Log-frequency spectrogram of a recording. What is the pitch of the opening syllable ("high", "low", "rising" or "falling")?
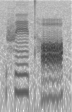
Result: high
